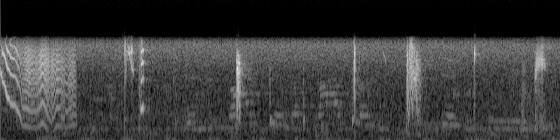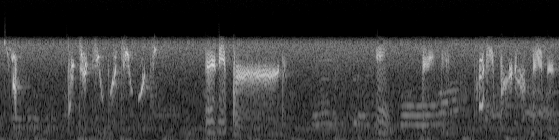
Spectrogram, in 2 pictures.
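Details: Chatty ten-month-old budgerigar kept as a pet, producing a varied stream of clicks, squeaky chirps, a longer buzzy note and warbled phrases, with quiet gaps between bursts and low background hum.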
